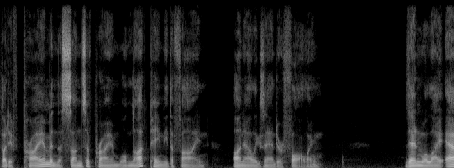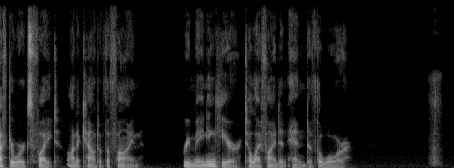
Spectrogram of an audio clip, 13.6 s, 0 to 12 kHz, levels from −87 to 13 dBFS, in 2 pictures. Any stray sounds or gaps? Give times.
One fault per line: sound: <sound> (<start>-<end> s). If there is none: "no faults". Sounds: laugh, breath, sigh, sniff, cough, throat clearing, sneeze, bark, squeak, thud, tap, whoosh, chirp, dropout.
sound: sniff (13.2-13.5 s)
